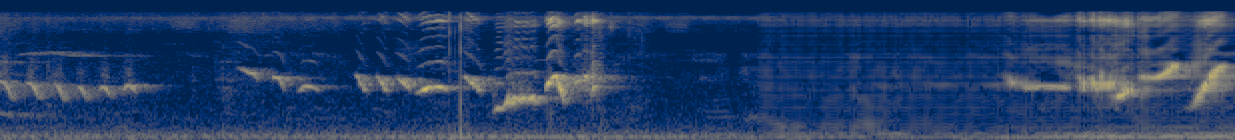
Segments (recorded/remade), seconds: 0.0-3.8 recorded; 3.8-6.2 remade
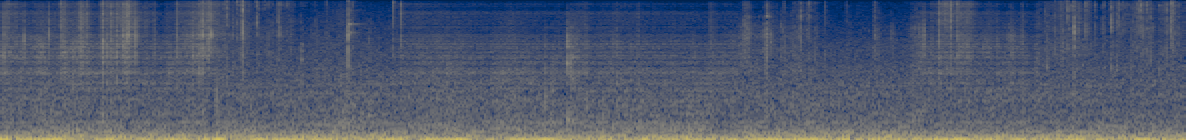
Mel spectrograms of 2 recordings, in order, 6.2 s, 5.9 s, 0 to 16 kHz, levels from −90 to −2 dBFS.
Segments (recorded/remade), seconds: 0.0-1.1 remade; 1.1-2.0 recorded; 2.0-3.7 remade; 3.7-4.6 recorded; 4.6-5.2 remade; 5.2-5.9 recorded

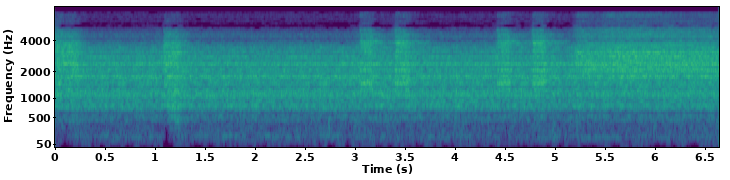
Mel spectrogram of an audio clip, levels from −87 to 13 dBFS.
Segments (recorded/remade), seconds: 0.0-1.3 recorded; 1.3-1.9 remade; 1.9-2.7 recorded; 2.7-4.3 remade; 4.3-4.9 recorded; 4.9-5.4 remade; 5.4-6.6 recorded

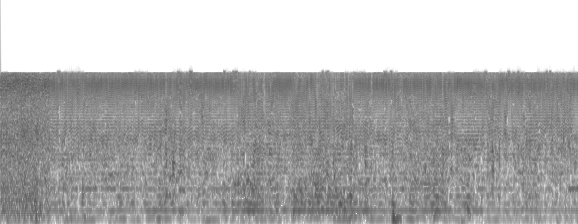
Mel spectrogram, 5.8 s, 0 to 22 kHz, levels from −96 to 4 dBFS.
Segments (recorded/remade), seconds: 0.0-0.5 recorded; 0.5-5.8 remade

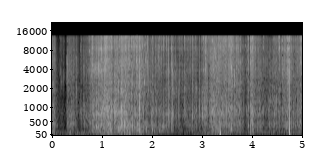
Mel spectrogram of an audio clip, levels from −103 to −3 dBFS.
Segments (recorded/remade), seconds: 0.0-0.7 recorded; 0.7-1.3 remade; 1.3-2.2 recorded; 2.2-3.1 remade; 3.1-5.0 recorded

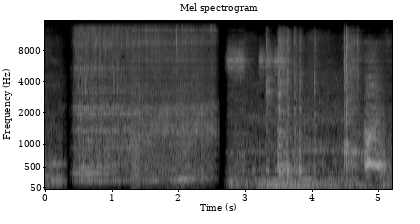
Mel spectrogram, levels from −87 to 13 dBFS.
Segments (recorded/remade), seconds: 0.0-1.3 recorded; 1.3-3.0 remade; 3.0-4.6 recorded; 4.6-5.2 remade

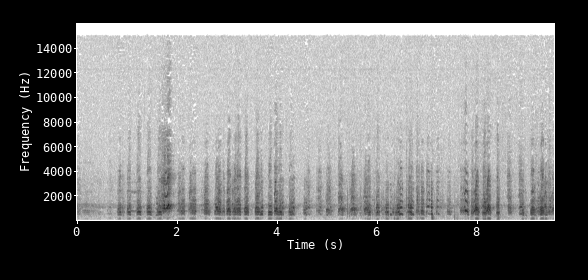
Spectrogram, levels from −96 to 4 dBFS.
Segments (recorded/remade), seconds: 0.0-2.5 recorded; 2.5-3.8 remade; 3.8-4.8 recorded; 4.8-7.1 remade; 7.1-7.7 recorded; 7.7-8.4 remade; 8.4-9.6 recorded

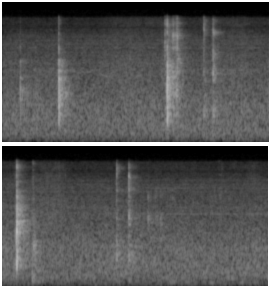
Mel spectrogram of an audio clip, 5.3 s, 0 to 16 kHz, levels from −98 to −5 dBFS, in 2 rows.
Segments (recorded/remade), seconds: 0.0-5.3 recorded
